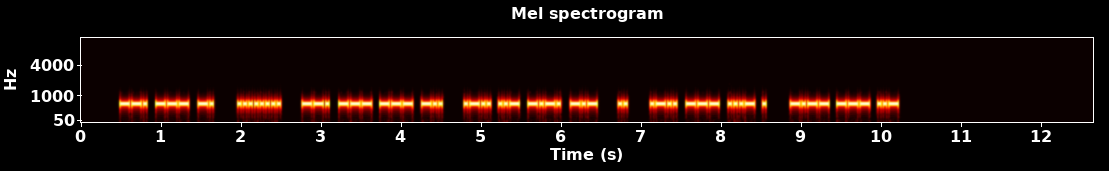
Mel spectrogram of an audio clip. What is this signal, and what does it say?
Morse code, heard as a keyed tone, hand-sent with a paddle, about 34 wpm, 610 Hz. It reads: GON <HH> GOOD LUCK I LOVE YOU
